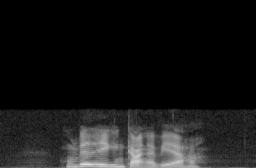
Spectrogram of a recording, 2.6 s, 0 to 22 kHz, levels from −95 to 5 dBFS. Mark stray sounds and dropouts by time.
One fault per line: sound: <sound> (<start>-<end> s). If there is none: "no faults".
no faults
